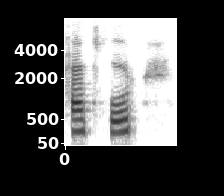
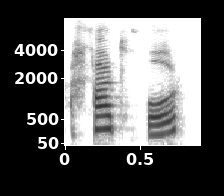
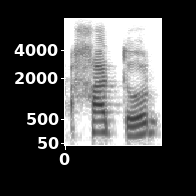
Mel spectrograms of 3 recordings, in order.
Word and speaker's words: Hathor: La diosa Hathor, que no se pronuncia Hathor, como la mitad de las veces se dicen, porque las H's en egipcio tenían sonido, un sonido J también, más suave que la otra de jamón, por ejemplo, pero es un sonido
